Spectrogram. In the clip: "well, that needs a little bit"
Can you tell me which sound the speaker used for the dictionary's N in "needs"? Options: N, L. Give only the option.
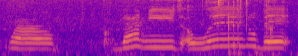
N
